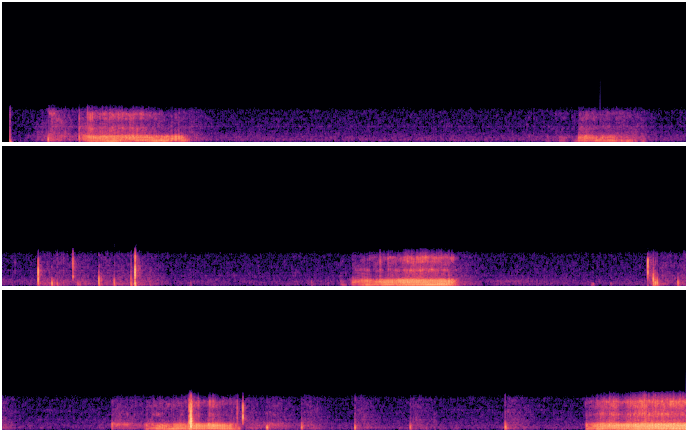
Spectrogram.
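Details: Female Basset Hound, diabetic in later years, snoring while asleep: irregular rattling snores, about four in twenty seconds, with soft snorts and clicks between them.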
